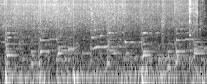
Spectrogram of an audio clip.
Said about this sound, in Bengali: এখন কড়াইতে তেলটা দিয়ে দিল। আলু আর মশলাটা ভেজে নেবে।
